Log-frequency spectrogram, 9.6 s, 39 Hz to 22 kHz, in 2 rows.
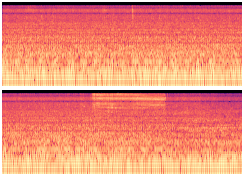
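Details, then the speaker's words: VW engine at idle with excess air (fuel trim about +25%): propane sprayed at the rear near the gearbox changes the running and drops the trim, confirming a vacuum leak at the rear main seal, which needs replacing. "Dzirdām, kā izmainās mašīnas darbība. Un es domāju, ka esmu pilnīgi droši. Ar, kā saka, tīru sirdi varu teikt cilvēkam, ka jābrauc mainīt galvenais tas blīvslēgs aizmugurē kārbas pusē."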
